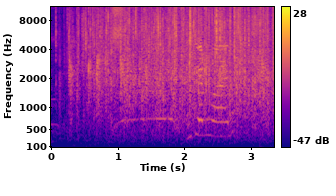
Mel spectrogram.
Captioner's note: audience applauding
